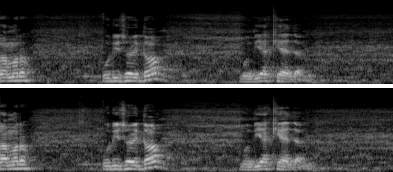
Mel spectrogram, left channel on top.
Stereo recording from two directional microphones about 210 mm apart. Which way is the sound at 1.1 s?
10° left (ahead or behind).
